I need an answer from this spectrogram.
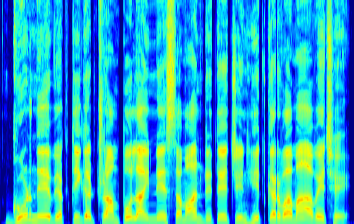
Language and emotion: Gujarati, neutral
